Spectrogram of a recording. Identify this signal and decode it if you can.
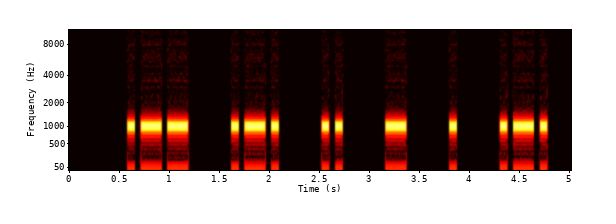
Morse code, heard as a keyed tone, about 18 wpm, spaced as for 12 wpm, 1000 Hz. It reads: WRITER
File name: qotdfiles / 12wpm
